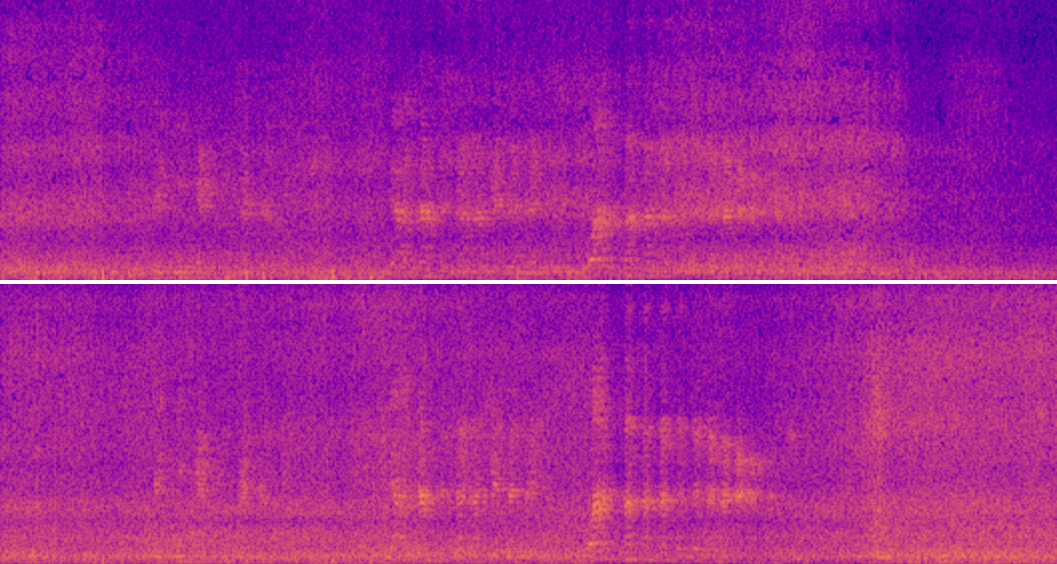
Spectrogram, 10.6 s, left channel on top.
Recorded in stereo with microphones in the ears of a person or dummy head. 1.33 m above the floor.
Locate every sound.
1.5 s laughter: 45° right (ahead or behind), 3 m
